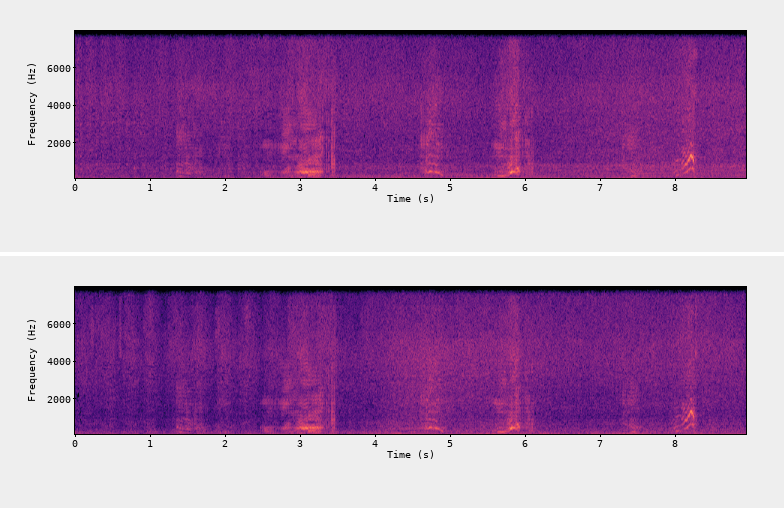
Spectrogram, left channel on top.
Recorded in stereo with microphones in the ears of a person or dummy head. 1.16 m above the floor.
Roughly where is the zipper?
Left.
